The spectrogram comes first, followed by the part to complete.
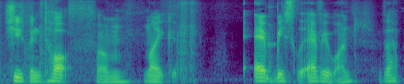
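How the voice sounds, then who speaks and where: A man's voice: lowish voice, moderate pace, creaky, darkish tone, slight background noise. A man casually telling an unscripted fan story, rambling and correcting himself as he goes.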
